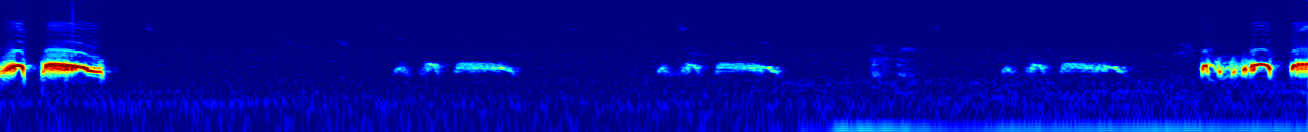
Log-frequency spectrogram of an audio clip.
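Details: Spotted dove used as a fighting-training lure, a loud wavering coo, then a series of soft, quiet murmured coos spaced about every two seconds, ending with another loud double coo.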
